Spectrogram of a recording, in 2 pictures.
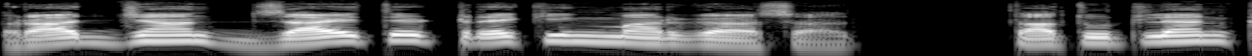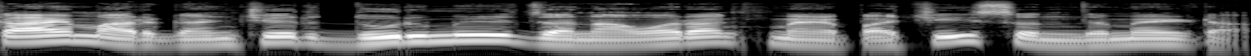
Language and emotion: Goan Konkani, neutral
